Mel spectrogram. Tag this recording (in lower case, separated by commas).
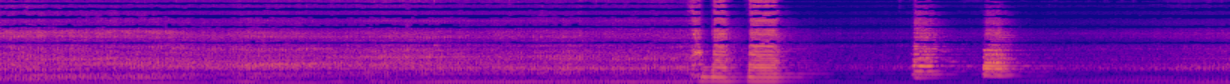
medium engine (mid frequency), truck, car horn, vehicle, toot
